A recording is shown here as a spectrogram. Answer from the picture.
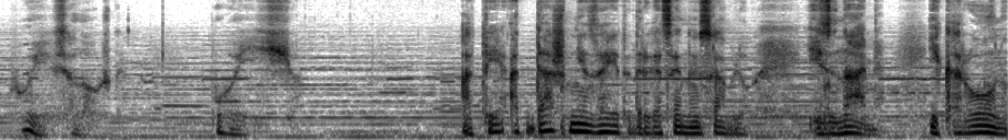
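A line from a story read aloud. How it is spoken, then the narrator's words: Quiet repeating. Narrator (Russian): Сама смерть тихо повторяла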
